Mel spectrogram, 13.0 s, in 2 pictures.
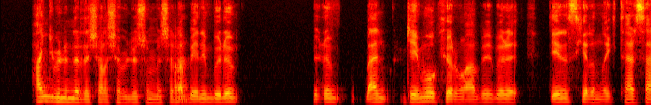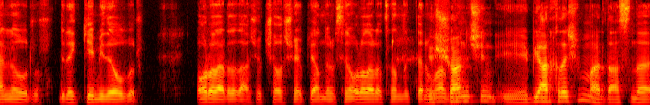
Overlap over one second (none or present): none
